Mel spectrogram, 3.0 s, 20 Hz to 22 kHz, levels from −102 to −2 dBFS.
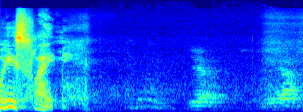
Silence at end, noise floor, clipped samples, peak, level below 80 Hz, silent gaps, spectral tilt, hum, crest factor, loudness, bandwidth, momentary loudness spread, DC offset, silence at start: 0.1 s; -68 dBFS; under 0.1%; -14 dBFS; under -90 dBFS; none; 0 dB/octave; none; 24 dB; -29 LUFS; over 20 kHz; 27 LU; under 0.1%; 0 s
